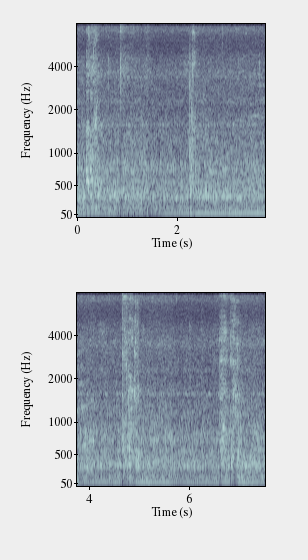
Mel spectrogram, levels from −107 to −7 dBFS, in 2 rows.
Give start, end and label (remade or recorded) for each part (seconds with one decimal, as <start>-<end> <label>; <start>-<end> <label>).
0.0-7.5 recorded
